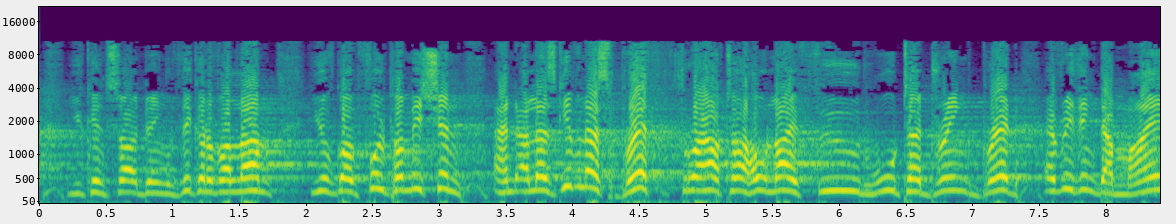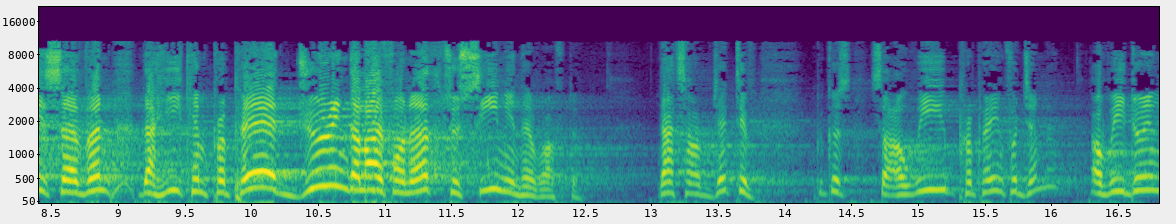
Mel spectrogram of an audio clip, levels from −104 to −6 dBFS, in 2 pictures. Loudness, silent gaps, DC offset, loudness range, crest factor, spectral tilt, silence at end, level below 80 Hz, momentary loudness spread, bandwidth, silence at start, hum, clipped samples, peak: -13 LUFS; none; under 0.1%; 11 LU; 14 dB; -3.5 dB/octave; 0 s; -48 dBFS; 14 LU; 11 kHz; 0 s; none; under 0.1%; 0 dBFS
